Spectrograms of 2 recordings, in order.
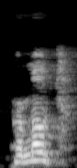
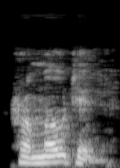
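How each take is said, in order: First: The ending is squeezed on without a vowel. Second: The ending adds a vowel before the d. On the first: The speaker calls it wrong. "Try pronouncing it without putting a vowel in there" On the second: The speaker calls it right. "pronounce the vowel plus a soft D consonant"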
